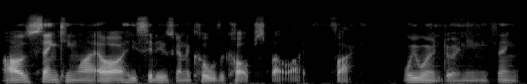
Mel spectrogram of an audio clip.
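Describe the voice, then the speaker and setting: Young man with a broad Kiwi accent, lowish voice. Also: little pitch movement, a little fast, vocal fry, a bit bright, no room sound. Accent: broad New Zealand. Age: young adult. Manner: slangy, sweary, laid-back. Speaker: podcast speaker. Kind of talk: casual anecdote, slangy storytelling.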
